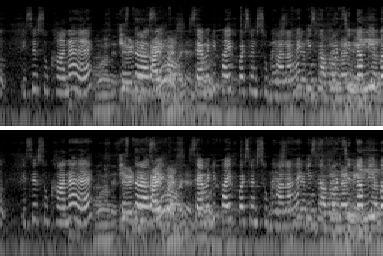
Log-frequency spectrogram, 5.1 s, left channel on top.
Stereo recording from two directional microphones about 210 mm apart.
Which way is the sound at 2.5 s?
5° left (ahead or behind).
